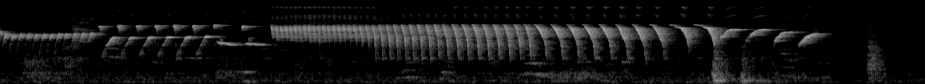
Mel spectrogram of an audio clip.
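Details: Canary singing in the afternoon with varied phrases: short repeated whistles, then an extended rapid high trill with a pulsing rhythm. It ends in a few sweeping notes before falling silent.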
